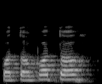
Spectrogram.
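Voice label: "potopoto", Nigerian Pidgin, female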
